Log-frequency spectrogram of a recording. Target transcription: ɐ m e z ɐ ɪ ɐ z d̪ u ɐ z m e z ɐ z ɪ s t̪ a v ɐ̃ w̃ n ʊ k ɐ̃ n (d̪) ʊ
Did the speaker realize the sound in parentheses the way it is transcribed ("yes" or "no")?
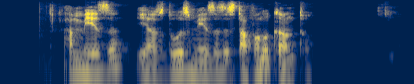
no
